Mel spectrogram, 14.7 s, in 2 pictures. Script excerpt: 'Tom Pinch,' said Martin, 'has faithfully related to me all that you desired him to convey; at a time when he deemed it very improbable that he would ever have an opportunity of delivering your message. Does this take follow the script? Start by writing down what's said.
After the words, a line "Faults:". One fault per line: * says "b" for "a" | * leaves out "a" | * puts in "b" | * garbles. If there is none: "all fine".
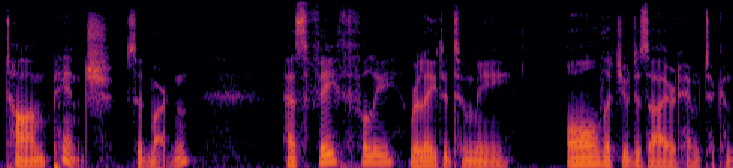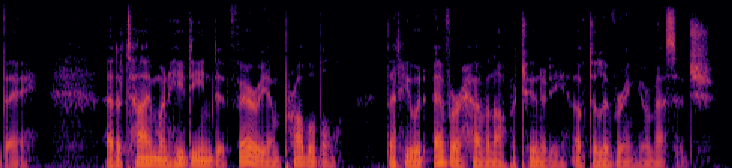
'Tom Pinch,' said Martin, 'has faithfully related to me all that you desired him to convey; at a time when he deemed it very improbable that he would ever have an opportunity of delivering your message.
Faults:
all fine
